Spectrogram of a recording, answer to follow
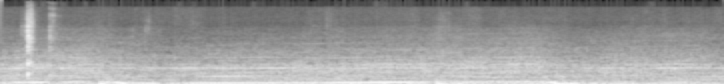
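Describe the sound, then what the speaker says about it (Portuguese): A Fiat Pulse Abarth idles with a deep, steady exhaust rumble, close and loud, with a brief rev swell near the start and another toward the end. "E o ronquinho, né, do escapamento é bonito, né? Esse aqui ronca, hein?"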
